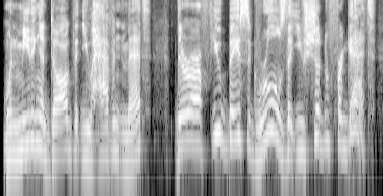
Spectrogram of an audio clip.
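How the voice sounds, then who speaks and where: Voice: mid-range voice, lively intonation, a little fast, dry recording, studio quality, close to an everyday voice. A performer voicing a friendly cartoon child in a children's game, speaking earnest, instructive rhymes. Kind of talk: scripted rhyming children's game narration.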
